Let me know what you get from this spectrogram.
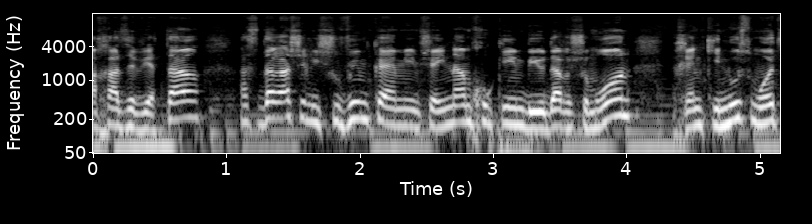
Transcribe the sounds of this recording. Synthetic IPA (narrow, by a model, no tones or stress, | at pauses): χazevejataʁ | hasdaʁaʃe̞ljiʃuvimkajamimʃeejnamχukiimbejudaveʃomʁo̞nveχe̞nkinusmoet͡s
